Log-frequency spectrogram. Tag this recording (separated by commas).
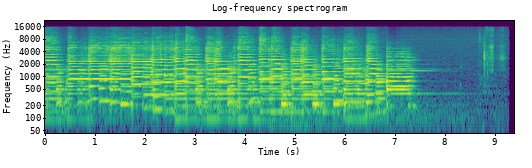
Music, Musical instrument, Violin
